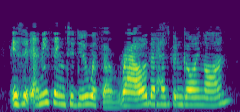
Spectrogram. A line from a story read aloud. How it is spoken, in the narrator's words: said Lavinia eagerly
